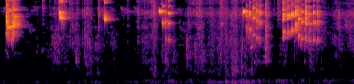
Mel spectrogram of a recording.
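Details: Morning scene in a lovebird colony cage on a farm housing several species: sharp high squeaks spaced about a second apart, building into a cluster of harsh overlapping chatter, with a low rumble underneath.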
